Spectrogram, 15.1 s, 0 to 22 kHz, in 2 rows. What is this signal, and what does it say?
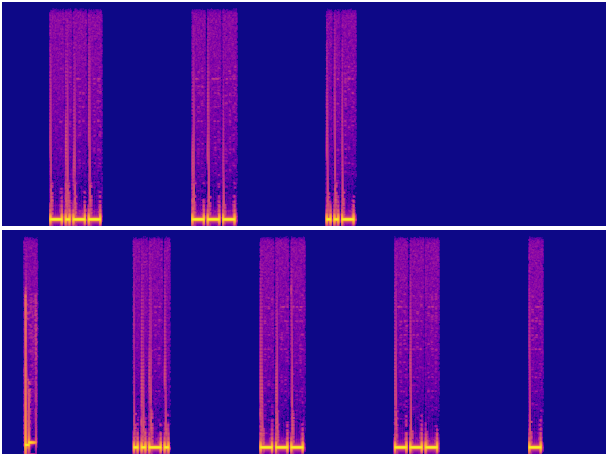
Morse code, heard as a keyed tone, about 25 wpm, spaced as for 7 wpm, 700 Hz. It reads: YOU FOOT
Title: 8x Character Spacing - Top 500 Words - 25wpm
